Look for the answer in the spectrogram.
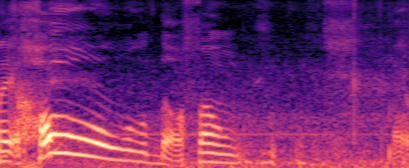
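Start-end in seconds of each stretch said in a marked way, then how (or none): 0.2-1.8 very slow, stretched-out words, raised pitch; drawn-out disbelief. Retold or imitated. Son learning parents knew of the zip ties, drawn-out disbelief. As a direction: stop everything with a long, drawn-out interjection. Retold stunned reply to parents.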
